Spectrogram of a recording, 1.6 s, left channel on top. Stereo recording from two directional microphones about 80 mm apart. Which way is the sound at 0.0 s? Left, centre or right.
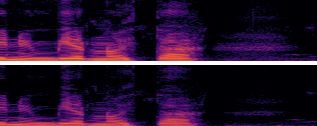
Centre.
